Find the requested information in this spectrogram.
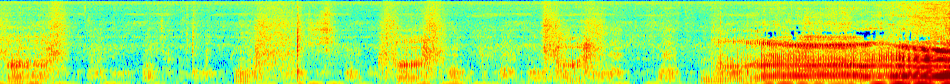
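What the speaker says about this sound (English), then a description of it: "Then a second male lion arrived." A male lion roars and growls during a buffalo kill, deep rough grunts broken into short bursts, followed by a louder, sustained, strained bellowing that rises toward the end.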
